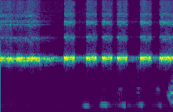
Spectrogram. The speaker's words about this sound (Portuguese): Então, o apito foi na hora certa.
